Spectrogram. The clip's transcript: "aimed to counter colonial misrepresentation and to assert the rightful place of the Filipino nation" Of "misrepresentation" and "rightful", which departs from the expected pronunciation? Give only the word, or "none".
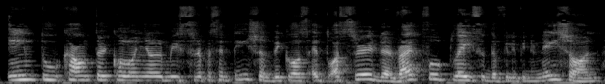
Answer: misrepresentation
